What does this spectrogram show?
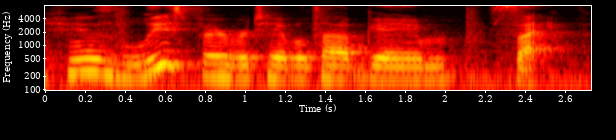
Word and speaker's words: Scythe: least favorite tabletop game, Scythe. Or as I've recently learned, pronounced Scythe. I will not be correcting myself in the future.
